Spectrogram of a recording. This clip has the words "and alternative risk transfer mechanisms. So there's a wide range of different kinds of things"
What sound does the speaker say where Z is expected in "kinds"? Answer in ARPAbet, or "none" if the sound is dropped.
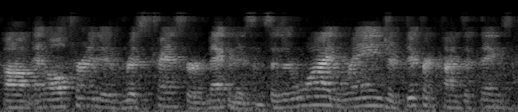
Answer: Z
